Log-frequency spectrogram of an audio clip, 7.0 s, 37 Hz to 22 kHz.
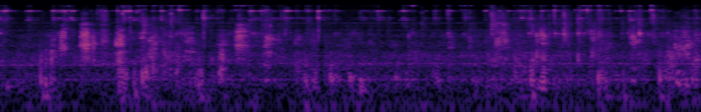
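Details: Year-old Norfolk Terrier play-wrestling indoors with an 11-month-old Brussels griffon/border terrier cross, a routine friendly game: rough, rapid snarling growls and short yips in quick irregular bursts, both dogs vocalising.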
